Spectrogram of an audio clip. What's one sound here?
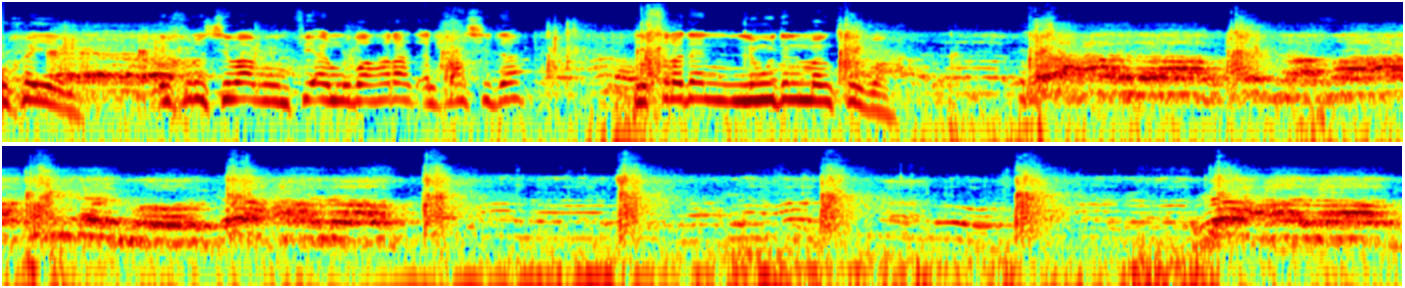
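Men clap their hands in rhythm.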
